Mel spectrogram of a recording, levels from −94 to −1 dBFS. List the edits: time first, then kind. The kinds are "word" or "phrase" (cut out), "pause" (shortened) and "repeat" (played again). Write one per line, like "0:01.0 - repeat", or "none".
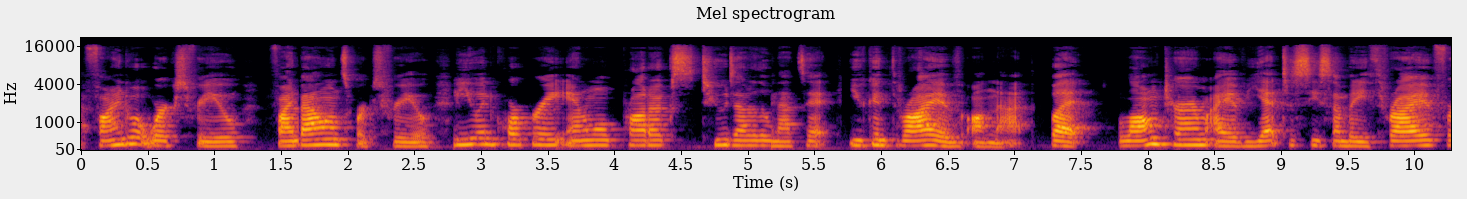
0:01.6 - word
0:02.8 - word
0:04.9 - word
0:05.2 - phrase
0:05.7 - pause
0:07.1 - pause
